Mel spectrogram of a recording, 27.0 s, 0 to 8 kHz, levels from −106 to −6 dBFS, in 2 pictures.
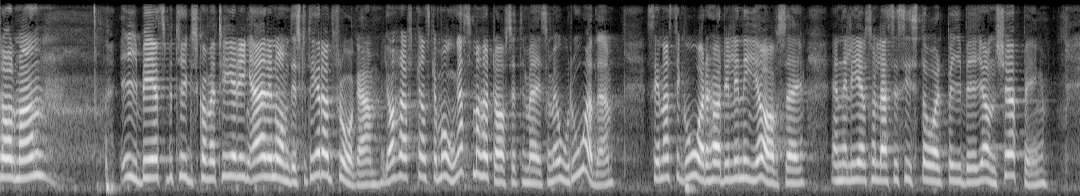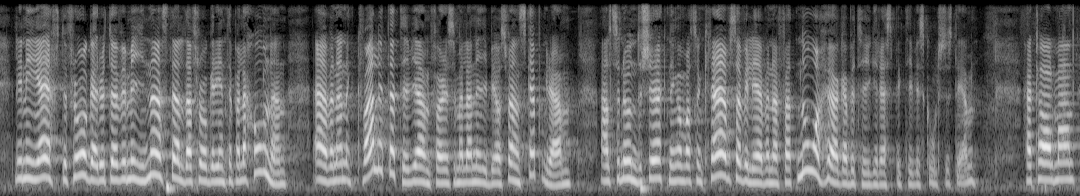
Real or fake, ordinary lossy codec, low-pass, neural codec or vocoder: real; none; 7.2 kHz; none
